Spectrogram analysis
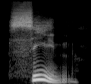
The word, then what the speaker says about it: scene: Now, for the silent C, this often happens before the letter K or in some SC words. For example, muscle. Muscle. Okay, not muscle, but muscle. Scene.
